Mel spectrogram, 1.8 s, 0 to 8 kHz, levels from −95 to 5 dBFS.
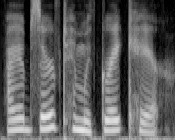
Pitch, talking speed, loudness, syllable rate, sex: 225 Hz, 205 wpm, -15 LUFS, 5.0 syllables/s, female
